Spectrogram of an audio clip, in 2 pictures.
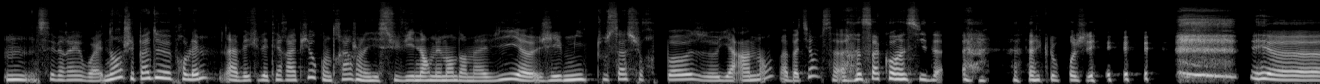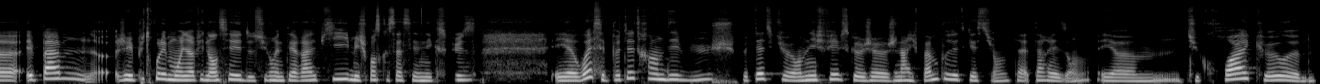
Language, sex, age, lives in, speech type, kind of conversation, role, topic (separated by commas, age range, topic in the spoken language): French, female, 35-39, Germany, conversation, advice, user, Incapacité à commencer un projet artistique important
